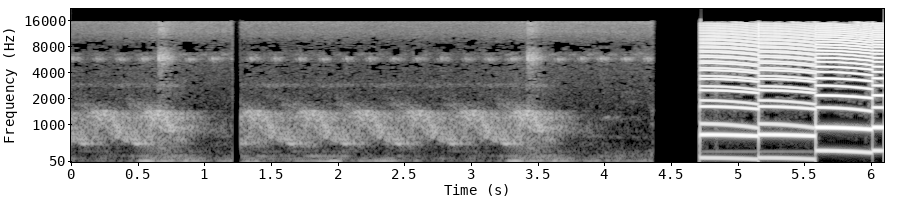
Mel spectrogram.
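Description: Synthesized emergency-alert alarm audio: a siren-like wailing pattern with faint quick beeps and a low pulse about every second and a half, stopping about four seconds in. After a brief gap, a much louder alarm begins: a run of electronic tones about half a second each, stepping in pitch and each gliding slightly down.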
